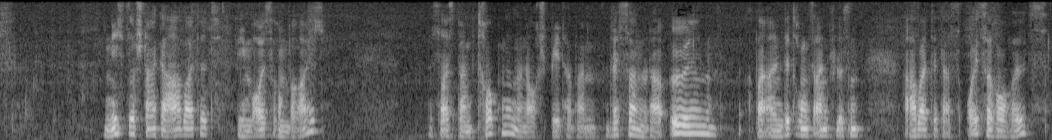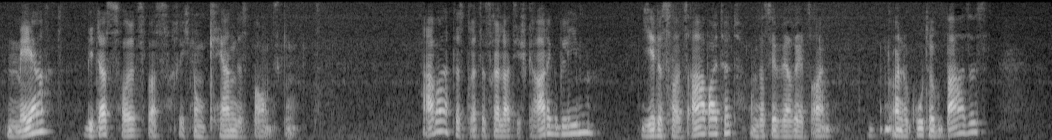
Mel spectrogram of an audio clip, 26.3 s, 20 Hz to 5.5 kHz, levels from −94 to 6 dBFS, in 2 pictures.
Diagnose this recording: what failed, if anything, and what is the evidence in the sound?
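Nothing stood out on listening, and there is no audible evidence of a failure at any stage of the chain.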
